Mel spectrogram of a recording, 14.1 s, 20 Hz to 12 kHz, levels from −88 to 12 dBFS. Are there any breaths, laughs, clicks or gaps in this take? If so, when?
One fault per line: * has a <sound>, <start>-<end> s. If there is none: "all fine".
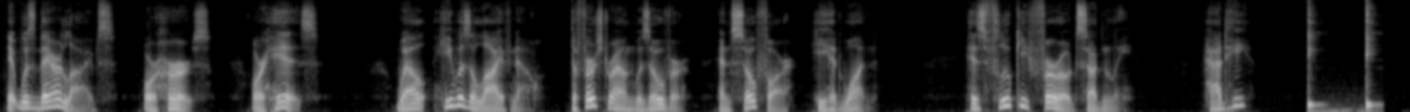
* has a tap, 13.1-13.8 s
